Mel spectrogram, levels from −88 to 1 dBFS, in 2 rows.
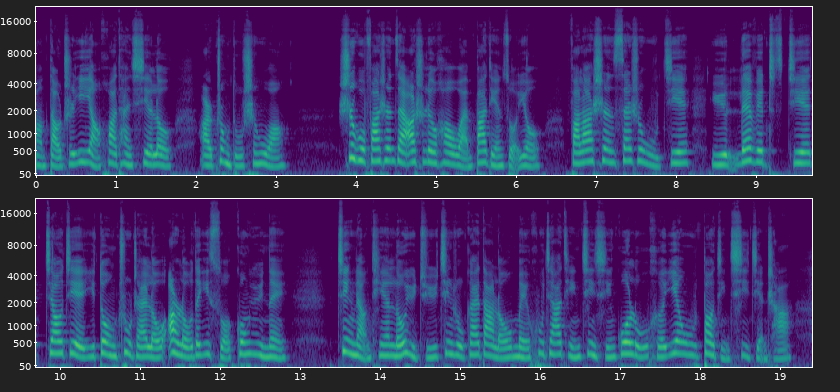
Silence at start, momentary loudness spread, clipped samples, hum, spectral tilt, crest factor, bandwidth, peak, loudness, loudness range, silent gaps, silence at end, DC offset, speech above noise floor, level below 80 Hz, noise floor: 0 s; 8 LU; under 0.1%; none; -4 dB/octave; 20 dB; over 20 kHz; -12 dBFS; -32 LUFS; 3 LU; none; 0.3 s; under 0.1%; 35 dB; -54 dBFS; -67 dBFS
